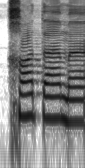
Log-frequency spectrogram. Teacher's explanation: Huruf ma kita panjangkan 2 harokat karena di depannya terdapat alif ya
